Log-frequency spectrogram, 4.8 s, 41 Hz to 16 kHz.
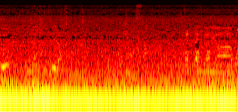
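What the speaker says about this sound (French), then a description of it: "Le moteur ça tourne vite hein, quand même." A 1000 cc vehicle driving on a beach, its engine humming fast and steady in a loud, low continuous drone, with people talking faintly over it.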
